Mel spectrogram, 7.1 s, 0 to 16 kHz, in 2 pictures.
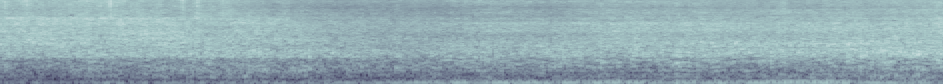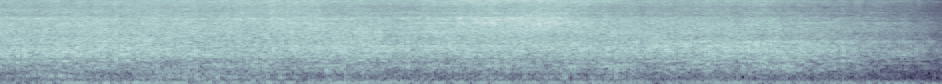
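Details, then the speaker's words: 1980s Hornby APT model train circling the track after a ringfield motor upgrade kit replaced its worn armature; a smooth, steady whirr and rail rumble with no stalling, grinding or surging. Normal running. "it's run around the track beautifully um once you've got the new motor in it's running like a Little Dream"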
